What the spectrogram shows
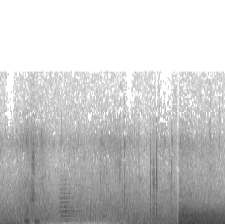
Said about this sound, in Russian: Мы снова вышли к речушке местной. Очень бурные воды и цвет такой, талые воды, наверное.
